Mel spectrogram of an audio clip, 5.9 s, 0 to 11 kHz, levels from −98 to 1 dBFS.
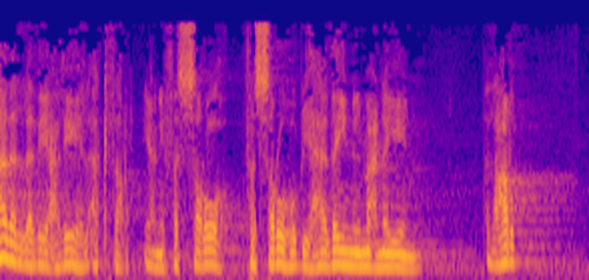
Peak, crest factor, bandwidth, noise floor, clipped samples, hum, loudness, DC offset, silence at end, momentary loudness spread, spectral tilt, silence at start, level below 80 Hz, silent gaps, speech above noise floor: -8 dBFS; 16 dB; 8.8 kHz; -52 dBFS; under 0.1%; none; -25 LUFS; under 0.1%; 0.45 s; 12 LU; -6 dB/octave; 0 s; -56 dBFS; none; 28 dB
